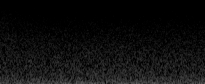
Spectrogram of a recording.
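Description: Steady, even hiss of pink noise, a smooth broadband rush with a deeper, softer tone than white noise, unchanging throughout.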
